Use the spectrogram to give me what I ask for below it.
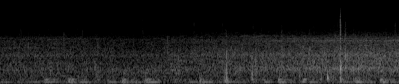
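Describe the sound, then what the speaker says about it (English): Simulated stadium crowd in Cricket 26 during a T20 match between Pakistan and England, a steady broad roar of cheering with a few sharp bat-like knocks and peaks near the end. "It's evident and ever so audible that the crowd is at near bursting point at today's play."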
